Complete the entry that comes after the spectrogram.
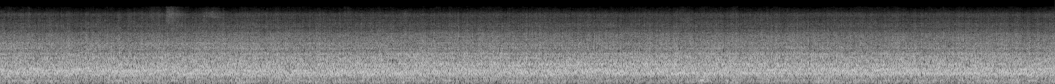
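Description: ET2M electric multiple unit running along the line, heard from aboard: a steady, even rumble of wheels on rail.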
